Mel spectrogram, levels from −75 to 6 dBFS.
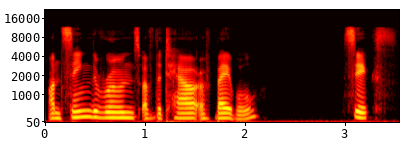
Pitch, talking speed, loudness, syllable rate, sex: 180 Hz, 170 wpm, -18 LUFS, 4.6 syllables/s, female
